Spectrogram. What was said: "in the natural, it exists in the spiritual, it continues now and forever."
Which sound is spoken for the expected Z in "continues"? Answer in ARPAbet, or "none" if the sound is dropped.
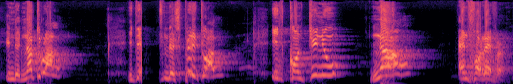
none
